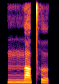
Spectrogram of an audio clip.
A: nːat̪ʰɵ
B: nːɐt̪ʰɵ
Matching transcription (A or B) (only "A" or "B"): A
